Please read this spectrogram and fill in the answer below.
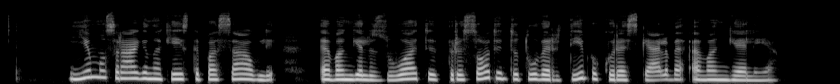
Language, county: Lithuanian, Kaunas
